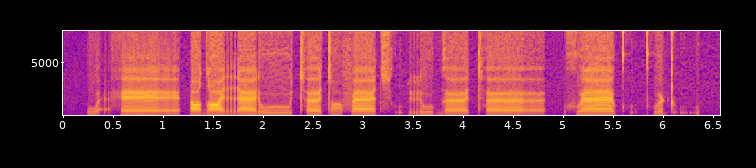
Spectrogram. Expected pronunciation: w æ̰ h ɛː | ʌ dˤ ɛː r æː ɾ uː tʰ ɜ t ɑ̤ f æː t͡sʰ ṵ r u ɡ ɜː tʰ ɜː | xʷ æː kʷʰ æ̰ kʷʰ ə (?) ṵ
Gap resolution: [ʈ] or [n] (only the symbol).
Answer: ʈ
